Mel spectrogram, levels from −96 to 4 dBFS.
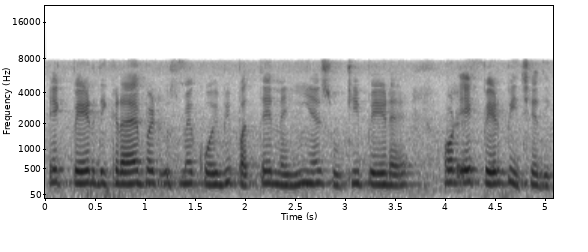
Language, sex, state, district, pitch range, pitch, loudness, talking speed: Hindi, female, Chhattisgarh, Bilaspur, 205-225 Hz, 220 Hz, -15 LUFS, 250 wpm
